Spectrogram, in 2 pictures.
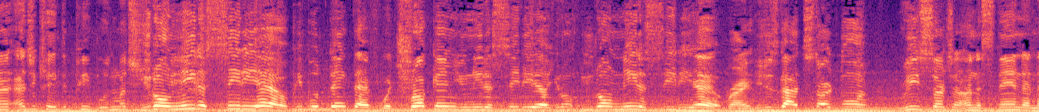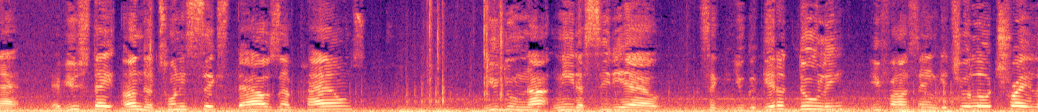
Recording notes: Live From Atlanta Most Prolific Records Is Out And About In The Peachtree City Getting a Bit Of Southern Hospitality While On The Go.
